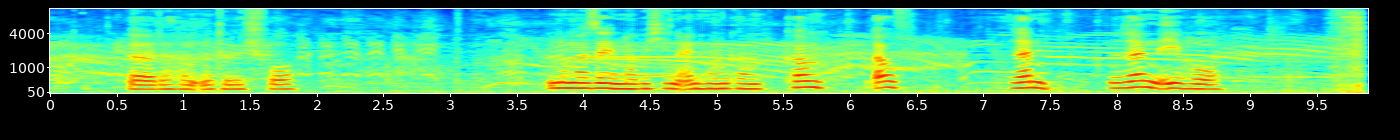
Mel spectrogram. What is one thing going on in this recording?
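Men shout loud war cries.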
